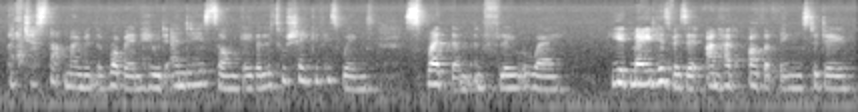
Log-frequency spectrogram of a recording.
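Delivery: plain reading voice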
